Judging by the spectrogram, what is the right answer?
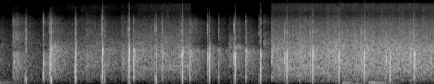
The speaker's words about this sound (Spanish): Dame unos aplausos ahí para un drum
